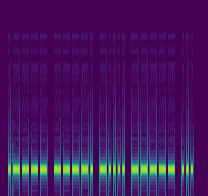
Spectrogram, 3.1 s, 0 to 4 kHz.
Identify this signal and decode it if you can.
Morse code, heard as a keyed tone, about 36 wpm, 550 Hz. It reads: 1960S
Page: news headlines in morse code at 35 wpm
